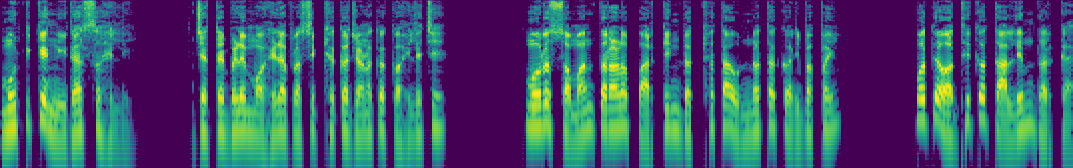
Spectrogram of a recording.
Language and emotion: Odia, sad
